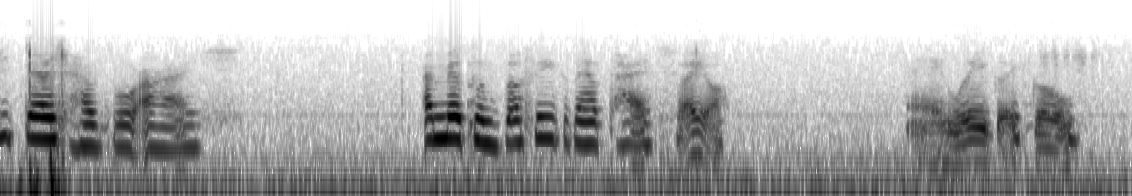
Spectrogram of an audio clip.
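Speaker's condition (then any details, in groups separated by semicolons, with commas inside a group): Cerebral palsy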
